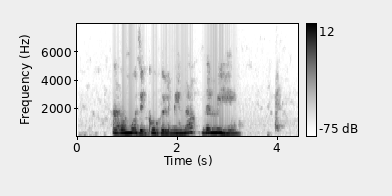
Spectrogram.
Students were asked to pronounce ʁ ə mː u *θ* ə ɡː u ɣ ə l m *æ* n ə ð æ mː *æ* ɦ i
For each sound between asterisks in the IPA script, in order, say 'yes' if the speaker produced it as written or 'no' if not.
no, no, no

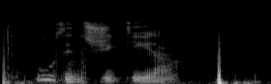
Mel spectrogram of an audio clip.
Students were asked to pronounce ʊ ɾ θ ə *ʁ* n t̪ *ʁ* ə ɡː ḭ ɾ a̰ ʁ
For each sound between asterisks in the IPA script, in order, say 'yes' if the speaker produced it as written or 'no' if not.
no, no

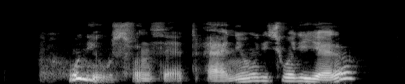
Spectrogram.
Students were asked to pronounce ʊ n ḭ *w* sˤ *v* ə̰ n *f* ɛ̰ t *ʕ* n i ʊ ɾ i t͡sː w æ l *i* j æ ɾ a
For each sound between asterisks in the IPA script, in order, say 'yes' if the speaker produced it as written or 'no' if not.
yes, no, no, yes, yes

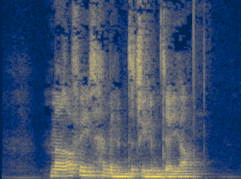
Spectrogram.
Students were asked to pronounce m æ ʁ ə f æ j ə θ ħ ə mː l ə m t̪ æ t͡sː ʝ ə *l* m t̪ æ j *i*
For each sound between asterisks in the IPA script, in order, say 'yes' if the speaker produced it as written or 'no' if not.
no, no

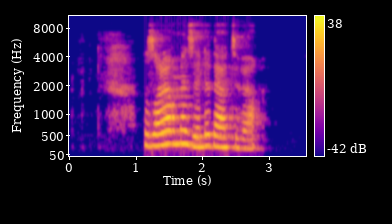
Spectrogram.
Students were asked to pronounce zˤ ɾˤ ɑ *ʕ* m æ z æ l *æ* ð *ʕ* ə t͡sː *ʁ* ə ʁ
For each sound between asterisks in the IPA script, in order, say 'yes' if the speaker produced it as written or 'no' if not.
no, yes, yes, no

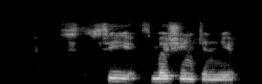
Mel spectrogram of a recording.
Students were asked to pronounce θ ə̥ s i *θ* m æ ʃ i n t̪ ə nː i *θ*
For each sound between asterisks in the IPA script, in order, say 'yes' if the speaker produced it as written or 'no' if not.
yes, no

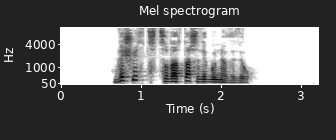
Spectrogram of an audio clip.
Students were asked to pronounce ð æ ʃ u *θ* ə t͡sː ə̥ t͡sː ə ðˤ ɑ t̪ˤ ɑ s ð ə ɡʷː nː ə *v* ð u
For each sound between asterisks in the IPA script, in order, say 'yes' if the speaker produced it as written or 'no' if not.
yes, yes

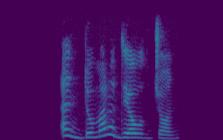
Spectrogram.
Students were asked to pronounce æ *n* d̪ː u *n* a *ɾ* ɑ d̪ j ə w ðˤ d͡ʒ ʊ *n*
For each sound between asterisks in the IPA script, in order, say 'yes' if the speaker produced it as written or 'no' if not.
yes, no, yes, yes

